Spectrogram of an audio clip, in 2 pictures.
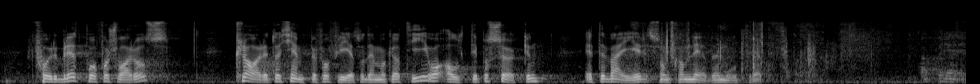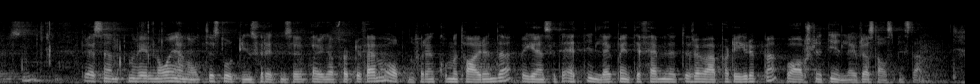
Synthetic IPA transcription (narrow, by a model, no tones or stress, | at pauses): fɔɾbəɾɛt̪̚ːpʰɔɔfɔʂʋɑːɾəɔs | kʰlɑːɾət̪ʰɪlɔçɛmpəfɔɾfɾiːeːt̪ɔd̪ɛmʊkɾɑt̪ʰiːɔʔɑlt̪ɪd̪̚pʰɔsøːkən | ʔɛt̪ːəɾʋæɪəɾsɔmkʰɑnleːd̪əmuːt̪fɾḛːd̪ | t̪ʰɑkfɔɾeːʉlsn̩ | pʰɾɛsɪd̪ɛnt̪n̩ʋɪlnoːɪhɛnhɔlt̪ʰɪlst̪uːʈɪŋsfɔɾɛt̪nɪŋsøpʰɑɾɡɾɑfœʈːɪfɛmːoːpnəfɔɾɛnkʰʊmənt̪ʰɑːɾʉnd̪əbəɡɾɛnsət̪ɪɛt̪ːɪnlɛɡ̚pʰɔeːnt̪ɪlfɛmːɪnʉt̪ːəɾfɾɑʋæːɾpʰɑʈiːɡɾʉpːəɔɑːʋʂɭʉt̪nəɪnlɛɡfɾɑst̪ɑːt̪smɪnɪst̪əɾəɳ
